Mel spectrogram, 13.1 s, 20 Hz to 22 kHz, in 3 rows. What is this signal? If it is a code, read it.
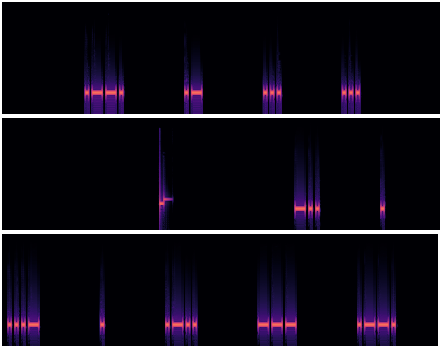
Morse code, heard as a keyed tone, about 36 wpm, spaced as for 12 wpm, 690 Hz. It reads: PASS DEVELOP
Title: 6x Character Spacing - Top 500 Words - 35wpm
